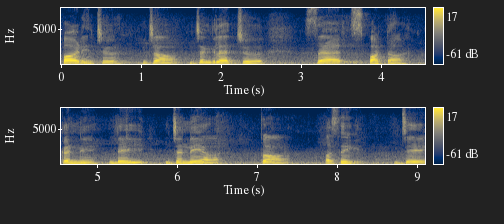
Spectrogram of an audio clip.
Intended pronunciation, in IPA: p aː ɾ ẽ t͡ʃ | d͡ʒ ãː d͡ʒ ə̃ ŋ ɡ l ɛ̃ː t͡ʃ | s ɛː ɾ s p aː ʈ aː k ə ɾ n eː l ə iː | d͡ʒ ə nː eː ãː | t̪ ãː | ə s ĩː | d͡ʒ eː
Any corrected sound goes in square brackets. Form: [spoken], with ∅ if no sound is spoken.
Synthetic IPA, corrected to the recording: p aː [ɽ] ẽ t͡ʃ | d͡ʒ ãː d͡ʒ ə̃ ŋ ɡ l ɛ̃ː t͡ʃ | s ɛː ɾ s p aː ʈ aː k ə ɾ n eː l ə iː | d͡ʒ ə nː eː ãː | t̪ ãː | ə s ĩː | d͡ʒ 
